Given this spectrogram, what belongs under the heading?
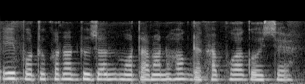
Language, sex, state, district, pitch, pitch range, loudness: Assamese, female, Assam, Sonitpur, 235 Hz, 225-245 Hz, -15 LUFS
